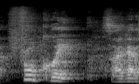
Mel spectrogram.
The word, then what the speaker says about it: Fruit Quake: is Mountain Dew Fuquay I used to say fruitcake but I say food court you know like fruit Quake so I gotta say it right instead of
